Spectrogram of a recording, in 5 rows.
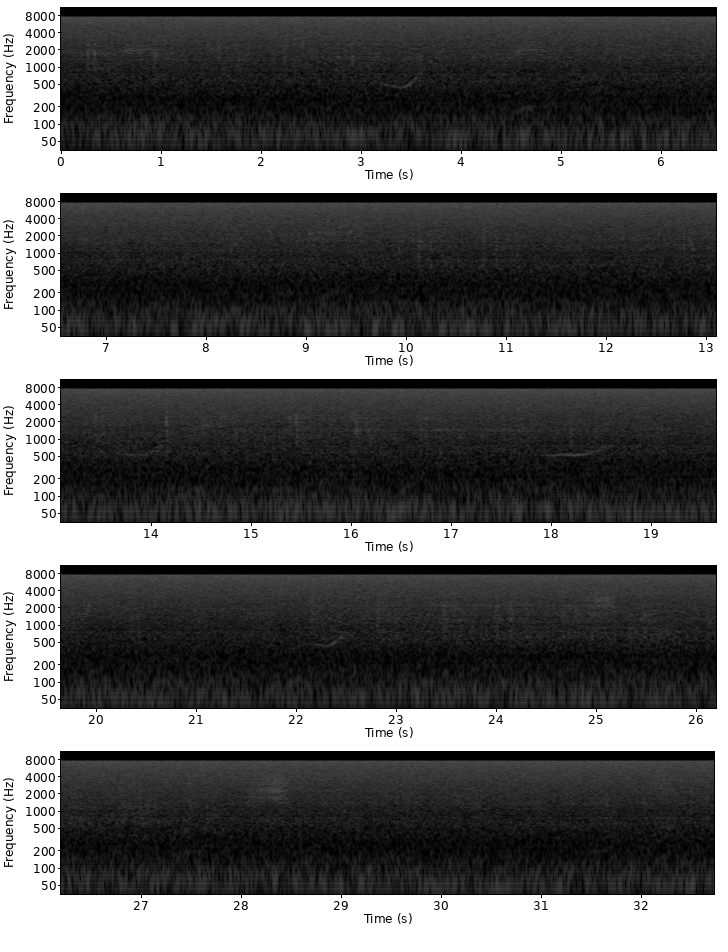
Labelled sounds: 0.6	0.9	humpback whale, 1.9 to 2.1 kHz
4.6	4.8	humpback whale, 1.8 to 2.1 kHz

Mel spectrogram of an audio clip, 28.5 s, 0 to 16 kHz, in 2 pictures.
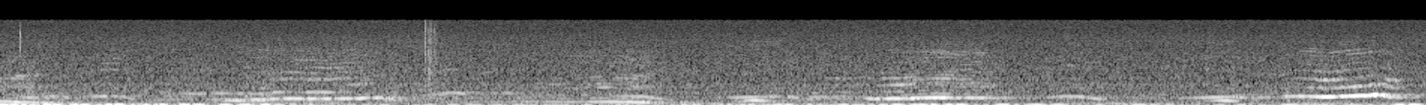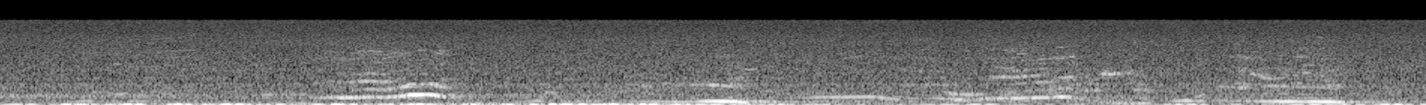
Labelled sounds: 0.1	0.3	humpback whale, 0.90 to 1.1 kHz
2.8	3.2	humpback whale, 1.1 to 1.9 kHz
8.3	8.5	humpback whale, 0.90 to 0.99 kHz
9.2	9.7	humpback whale, 0.80 to 2.6 kHz
12.9	14.0	humpback whale, 0.80 to 2.8 kHz
17.7	18.2	humpback whale, 0.80 to 2.6 kHz
24.1	25.6	humpback whale, 0.80 to 2.1 kHz
26.7	27.1	humpback whale, 0.90 to 1.2 kHz

